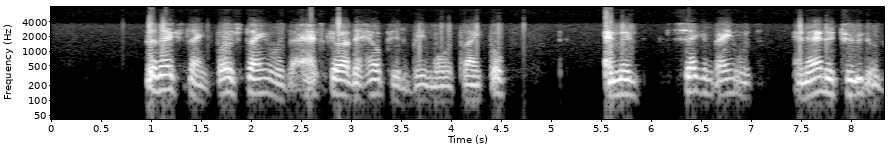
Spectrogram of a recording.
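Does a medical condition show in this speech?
Yes: cerebral palsy; since birth.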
